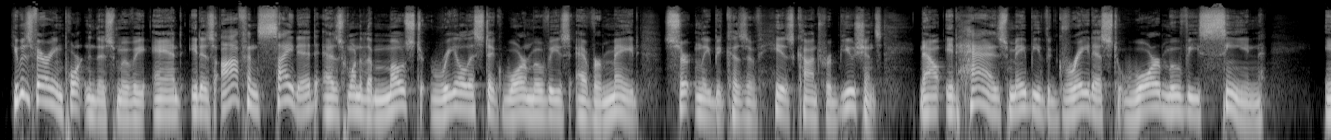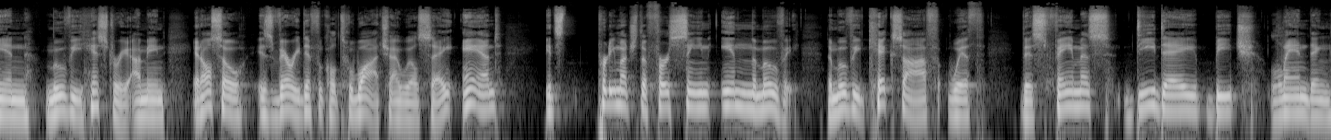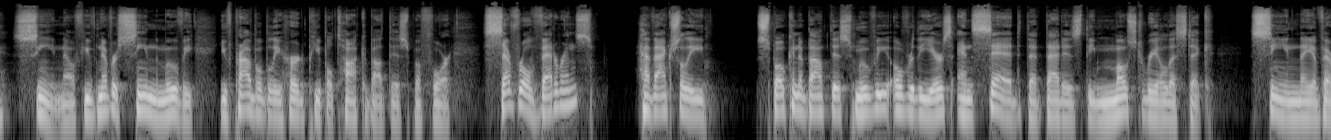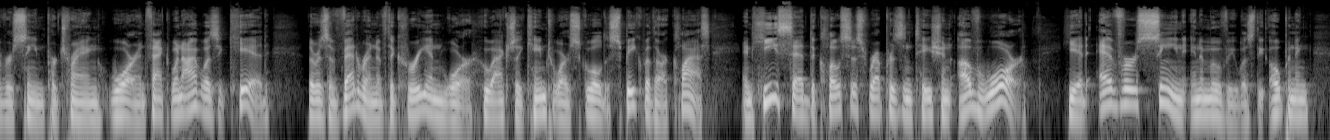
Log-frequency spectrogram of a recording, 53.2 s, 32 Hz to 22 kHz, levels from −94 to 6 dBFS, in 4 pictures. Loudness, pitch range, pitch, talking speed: -21 LUFS, 105-130 Hz, 110 Hz, 180 wpm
